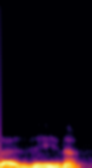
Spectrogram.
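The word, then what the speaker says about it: الَّذِينَ: share Alphard lazim racikan ketika kita membaca huruf Zal setelah itu banyak kita jumpai di masyarakat kita ketika membaca huruf hal mereka membacanya justru Zaya sirotol ladzina Nah itu keliru ya Coba kita buka Hai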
